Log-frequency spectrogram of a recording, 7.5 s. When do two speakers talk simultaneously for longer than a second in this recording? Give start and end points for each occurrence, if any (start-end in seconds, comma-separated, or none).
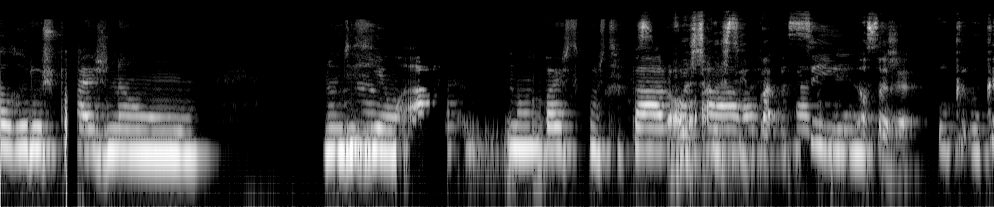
5.0-6.6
